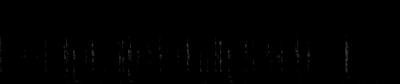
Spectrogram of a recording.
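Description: Fingertips of both hands type continuously on a full-size backlit mechanical keyboard with white plastic keycaps on a silver metal frame. Around twenty quick, bright, dry clicks come in an uneven run, each fading almost instantly. The typing ends with a pause and one louder, isolated keystroke.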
